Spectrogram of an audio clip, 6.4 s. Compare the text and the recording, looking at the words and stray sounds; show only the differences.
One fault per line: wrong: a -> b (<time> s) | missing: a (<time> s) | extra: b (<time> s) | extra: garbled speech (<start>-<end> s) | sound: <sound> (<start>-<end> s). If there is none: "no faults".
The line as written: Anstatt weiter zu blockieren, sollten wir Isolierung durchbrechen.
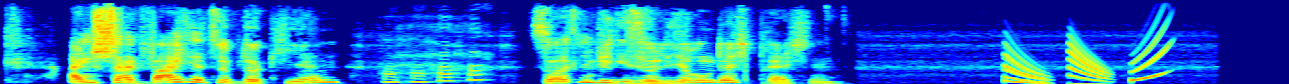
sound: laugh (1.9-2.5 s)
sound: chirp (5.0-5.9 s)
